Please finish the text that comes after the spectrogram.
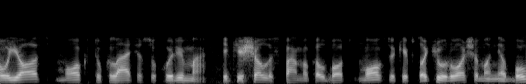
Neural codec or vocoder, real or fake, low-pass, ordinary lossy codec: codec, 16 kHz, 4 kbps, X-Codec, HuBERT features, trained on LibriSpeech; fake; 3.6 kHz; Opus, 64 kbps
